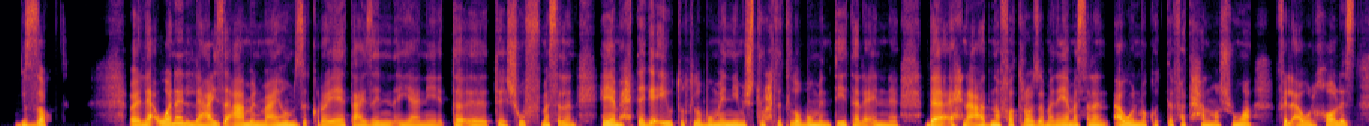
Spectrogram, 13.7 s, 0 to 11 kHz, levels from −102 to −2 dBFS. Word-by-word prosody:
بالضبط، 185 +3 0 0.8
آآ 185 - +4
لأ 230 +5 +2
وأنا 240 +5 +5
اللي 235 -6 +1
عايزة 225 +6 +2
أعمل 225 0 +3
معاهم 200 +4 +2
ذكريات 180 +1 -2
عايزين 195 +5 -1
يعني 170 -1 -4
ت 200 - 0 0.4
تشوف 195 +5 -5
مثلًا 200 -2 -1 0.3
هي 210 -1 +6
محتاجة 195 +1 0
إيه 190 - +1
وتطلبه 185 -1 -2
منّي 185 +1 +2
مش 175 -3 -2
تروح 190 - -4
تطلبه 180 -2 -1
من 165 -2 0
تيتة، 190 -3 -1
لأن 155 +1 -3 0.3
ده 175 - +7
إحنا 165 0 +1
قعدنا 185 +2 +3
فترة 195 +1 0
زمنية 170 +2 0
مثلًا 190 -2 -1
أول 180 0 +5
ما 170 - -1
كنت 175 +1 -6
فاتحة 195 +1 -4
المشروع 205 +8 0 0.3
في - - 0
الأول 180 +2 0
خالص 225 +5 +1
190 Hz, 170 wpm, -23 LUFS, 175-200 Hz, 0.8 s, ده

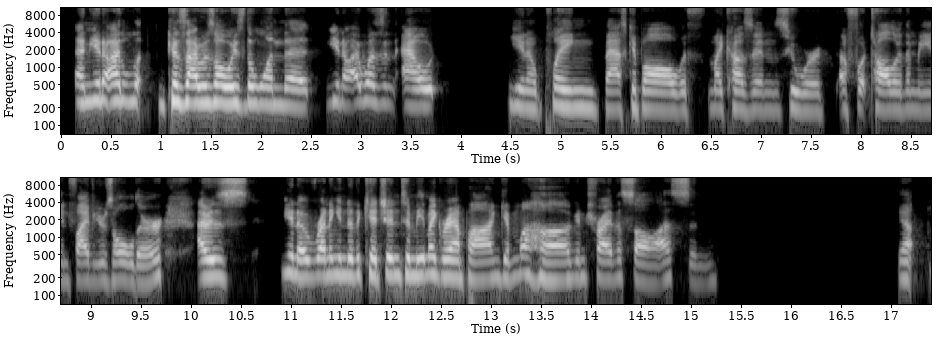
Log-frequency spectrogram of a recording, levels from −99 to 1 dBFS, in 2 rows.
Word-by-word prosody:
And 240 +1 +2
you 265 - +4
know, 270 - +4
I 255 +2 +8
l 255 0 -3 0.3
'cause 255 -2 +6
I 245 -2 +9
was 240 +1 +4
always 235 -2 +6
the 235 +1 +2
one 225 -1 -2
that 205 -2 0 0.2
you 250 +2 -7
know, 225 - -4
I - - 0
wasn't 240 -2 -5
out, 215 - +1 0.7
you 220 -2 -6
know, 190 -1 -7
playing 200 -3 -3
basketball 190 -1 -1
with 185 0 -12 0.2
my 195 0 -7
cousins 185 -2 -8
who 200 -2 -6
were 175 -1 -11 0.2
a - - -6
foot 195 - -9
taller 185 -1 0
than 190 +1 -17
me 180 0 -13
and 175 0 -16
5 180 0 -1
years 180 +1 -8
older, 175 +2 -4 0.3
I 200 - +5
was, 205 -1 +2 0.3
you 240 0 -2
know, 200 -3 +4
running 215 +2 +2
into 215 -1 +1
the 220 - -5
kitchen 220 0 +3
to 220 - +1
meet 215 0 +1
my 230 - +5
grandpa 195 -3 +3
and 200 +1 -8
give 195 -1 -7
him 215 - -10
a 230 - +1
hug 185 -2 +1
and 195 - -14
try 190 -1 0
the 200 +1 -17
sauce 175 +3 -4
an 165 - -26 2.0
Yep. - - -6
200 Hz, 200 wpm, -25 LUFS, 185-225 Hz, 2.0 s, I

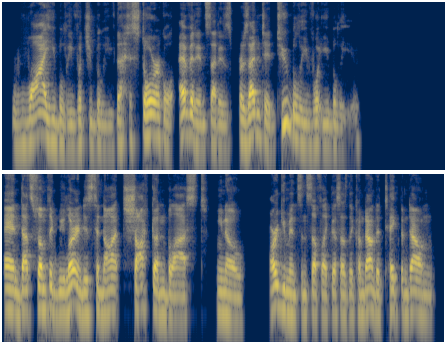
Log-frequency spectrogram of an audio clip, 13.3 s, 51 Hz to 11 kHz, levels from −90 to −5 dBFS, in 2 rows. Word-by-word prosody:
why 120 +7 +1
you 125 -3 -3
believe 110 -2 -8
what 125 - -7
you 115 - -8
believe, 105 -2 -11
the - - -1
historical 145 +2 +1
evidence 115 -10 +2
that 110 - -2
is 105 -2 -8
presented 135 -5 0
to 225 +2 +1
believe 120 - -5
what 120 0 -4
you 110 0 -8
believe. 105 +4 -13 1.3
And 135 -4 +5
that's 135 +2 +3
something 145 -3 +3
we 125 0 -2
learned 140 -2 +6
is 125 0 -2
to - - -1
not 135 +2 -1
shotgun 125 -1 +1
blast, 110 -1 -3
you 130 -1 -4
know, 110 -4 -1 0.4
arguments 125 -7 +1
and 115 - -6
stuff - - 0
like 110 - -1
this 120 -1 -3
as 115 -2 -2
they 120 - -5
come 120 +1 -5
down 140 0 +5
to 120 - -2
take 135 +2 -3
them 120 -2 -6
down 120 -4 +1
125 Hz, 190 wpm, -22 LUFS, 110-135 Hz, 1.3 s, learned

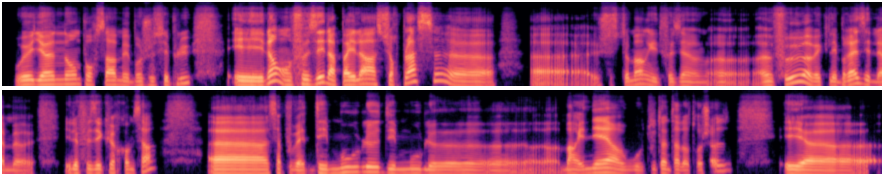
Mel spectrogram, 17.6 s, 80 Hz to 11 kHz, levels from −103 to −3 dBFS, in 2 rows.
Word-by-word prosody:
ouais, 130 +2 +2
il 130 - -1
y - - +6
a 130 - +7
un 135 - +1
nom 140 +2 -2
pour 125 -4 -5
ça 125 0 +2
mais 115 -2 -5
bon, 110 - -8
je 110 0 -6
sais 120 - -4
plus. 165 +8 -7 0.4
Et 115 -1 +5
non, - - +7
on 125 - -1
faisait 140 +9 +4
la - - +6
paëlla 125 +4 +5
sur - - -1
place, 205 +6 +5
heu, 235 0 -4 0.9
heu, - - -3 0.3
justement, 130 +6 -4
il 110 -5 -4
faisait 105 +2 -6
un 95 -1 -7
un - - -6 0.4
un - - -2
feu 180 +8 +1
avec 110 0 0
les 110 -2 -4
braises 135 +7 +2
et 125 - -3
de - - -14
la 100 0 0
me 95 -1 -8 0.3
il 110 - -7
le 115 - 0
faisait 115 0 -2
cuire 120 -3 -4
comme 110 - -6
ça. - - 0 0.6
Heu, 110 -1 +6
ça 115 - -2
pouvait 105 -2 -2
être 100 - -9
des 115 +3 -2
moules, 145 +5 -2
des 115 -3 -5
moules, 110 0 -7
heu, 105 -2 -5 0.5
marinières 115 +3 +3
ou 100 -1 -12
tout 115 - -14
un - - -3
tas 110 - -3
d'autres 100 0 -7
choses. 175 - -5 0.6
Et 110 -1 +3
heu 95 - +1
115 Hz, 210 wpm, -24 LUFS, 105-130 Hz, 0.9 s, a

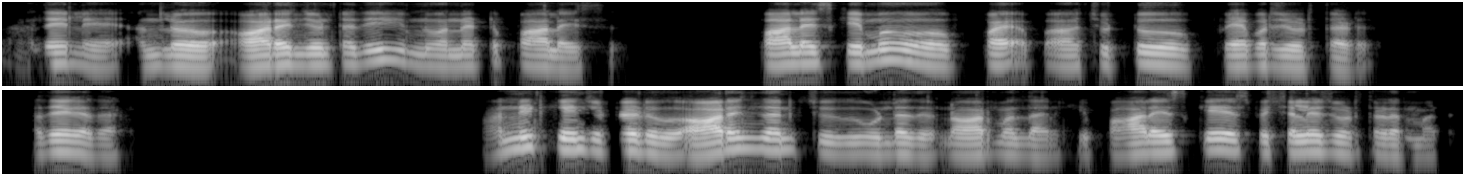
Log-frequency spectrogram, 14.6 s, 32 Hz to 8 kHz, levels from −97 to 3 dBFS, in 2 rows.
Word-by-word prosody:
అదేలే, 145 -5 -3 0.2
అందులో 120 +1 0 0.4
ఆరెంజుంటది. 130 +5 +3 0.2
నువ్వన్నట్టు 125 -1 -6
పాలైస్. 110 -4 -1 0.9
పాలైస్‌కేమో 145 +4 +3 0.5
ప - - -12 0.4
ఆహ్, 120 0 -5
చుట్టూ 135 +2 -4 0.4
పేపర్ 120 0 -2
చుడతాడు. 110 -2 -6 0.7
అదే 145 - +3
గదా? 110 -1 -10 1.9
అన్నిటికేం 165 0 +2
జుట్టడు. 150 -2 +1 0.3
ఆరెంజ్ 175 +1 +6
దానికి 155 0 -1
చూ 130 - -6 0.2
ఉండదు, 120 -2 -3
నార్మల్ 115 0 -1
దానికి. 105 0 -13 0.2
పాలైస్‌కే 135 +5 +1
స్పెషల్‌గా 135 +1 0
చుడతాడనమాట. 110 -4 -8
130 Hz, 100 wpm, -26 LUFS, 120-145 Hz, 1.9 s, ఆరెంజ్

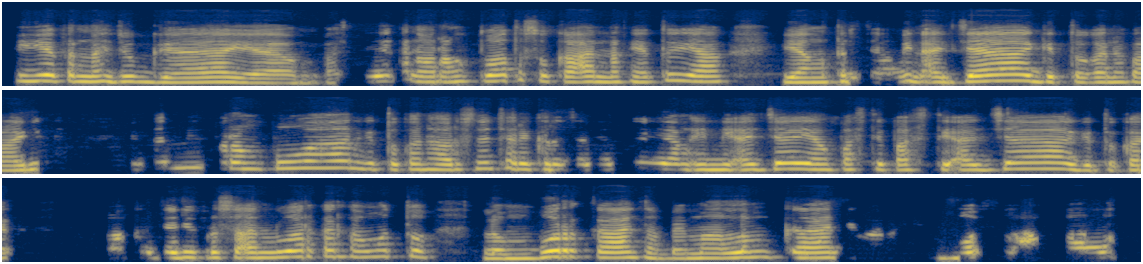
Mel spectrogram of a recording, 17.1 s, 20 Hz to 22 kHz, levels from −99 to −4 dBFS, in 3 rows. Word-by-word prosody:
Iya 270 +1 +4
pernah 250 -1 +3
juga 230 -3 0 0.4
ya 200 - +1 0.3
pasti 195 - -20 0.2
kan - - -7
orang 235 +1 -2
tua 270 0 +4
tuh 335 - -9
suka 250 -2 -1
anaknya 235 0 -2
itu 255 - -8
yang 245 -1 +2 0.4
yang 215 -1 +3
terjamin 240 +1 -5
aja 225 +3 +5 0.3
gitu 235 0 -1
kan 225 - -1
apalagi, 225 +3 -2 0.5
kita - - -20
nih 340 +1 -8
perempuan 300 +3 -1
gitu 265 -1 -6
kan 255 - -1
harusnya 250 +4 -2
cari 265 -1 +2
kerjaan 245 -1 -5
itu 295 - -29 0.2
yang 250 - -4
ini 245 0 +2
aja, 250 +2 +3
yang 250 -1 0
pasti-pasti 245 -1 -5
aja 235 +4 -1 0.4
gitu 225 - -5
kan, 230 - -2 0.5
kalau 230 - -7
kerja 245 0 -1
di - - +3
perusahaan 245 -1 0
luar 275 +2 +5
kan 295 - -1
kamu 275 +1 -5
tuh 290 - -1 0.3
lembur 205 +8 +5
kan 250 -1 +5
sampe 210 -2 -5
malem 235 +4 +3 0.2
kan, 240 0 +3
sampai 250 - -24
malam 470 +2 -18
lembur 225 +3 -3
lah, - - -5
apalah, 240 +1 -5
245 Hz, 190 wpm, -21 LUFS, 235-270 Hz, 0.5 s, aja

